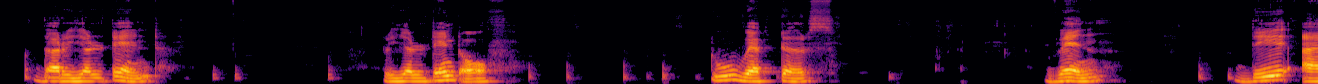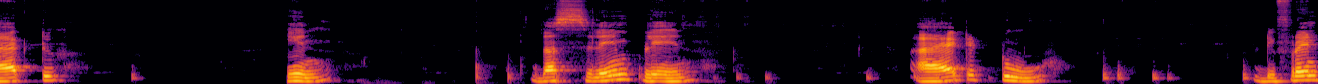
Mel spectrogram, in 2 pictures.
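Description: A man speaks calmly and slowly, in short phrases, close by.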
